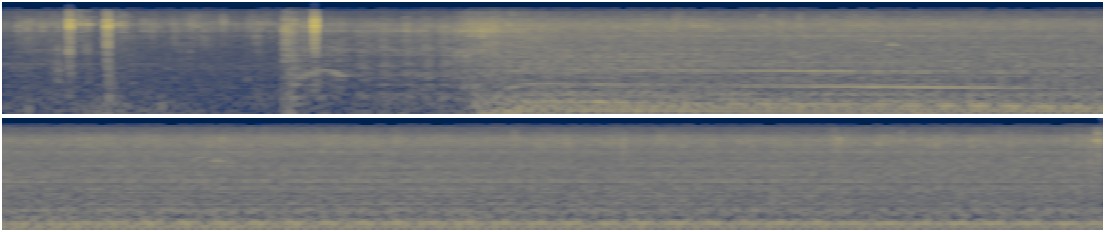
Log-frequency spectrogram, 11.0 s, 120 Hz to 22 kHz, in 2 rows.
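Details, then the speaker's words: 2003 Mercedes S55 AMG on ramps, engine started: whine over idle from the ABC/power-steering hydraulic pulsation damper, which has failed and leaks oil from a weld, causing hydraulic vibration. "you can hear like a whining sound which is a hydraulic vibration because the damper isn't working anymore"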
